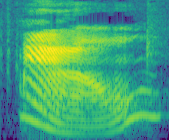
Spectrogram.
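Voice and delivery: mock meow. A narrator's reading. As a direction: meow like a kitty. Cat meows.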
